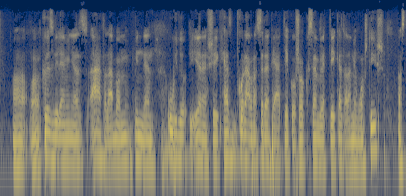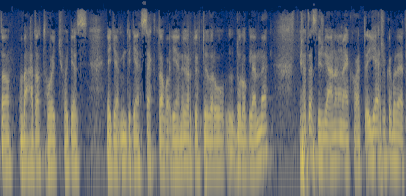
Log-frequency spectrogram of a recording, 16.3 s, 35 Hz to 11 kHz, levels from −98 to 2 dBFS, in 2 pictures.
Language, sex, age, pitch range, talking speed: Hungarian, male, 30-49, 90-105 Hz, 155 wpm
